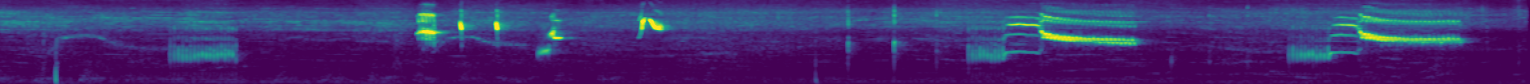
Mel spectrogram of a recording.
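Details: Asian pied starling in full song: short clicks and chirps, a brief rising whistle, then two longer phrases, each a raspy buzz leading into a bright sustained whistle that slides slightly downward.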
